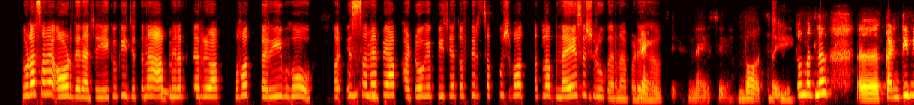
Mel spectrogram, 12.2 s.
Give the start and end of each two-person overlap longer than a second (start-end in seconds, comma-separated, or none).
none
